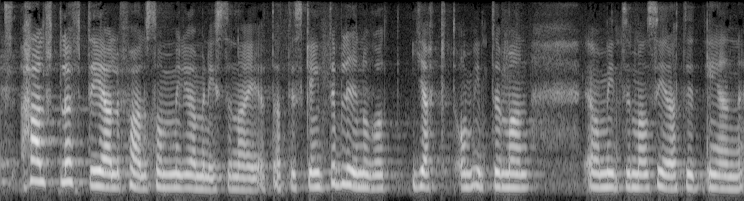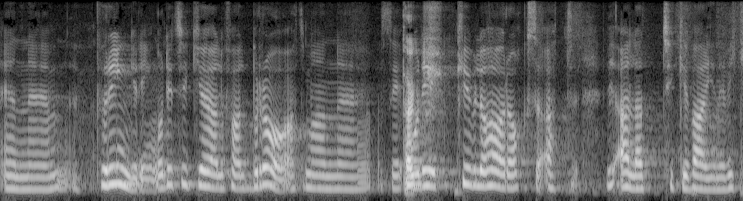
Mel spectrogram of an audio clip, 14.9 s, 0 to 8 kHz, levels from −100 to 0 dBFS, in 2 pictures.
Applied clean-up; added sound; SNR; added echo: none; none; none; none.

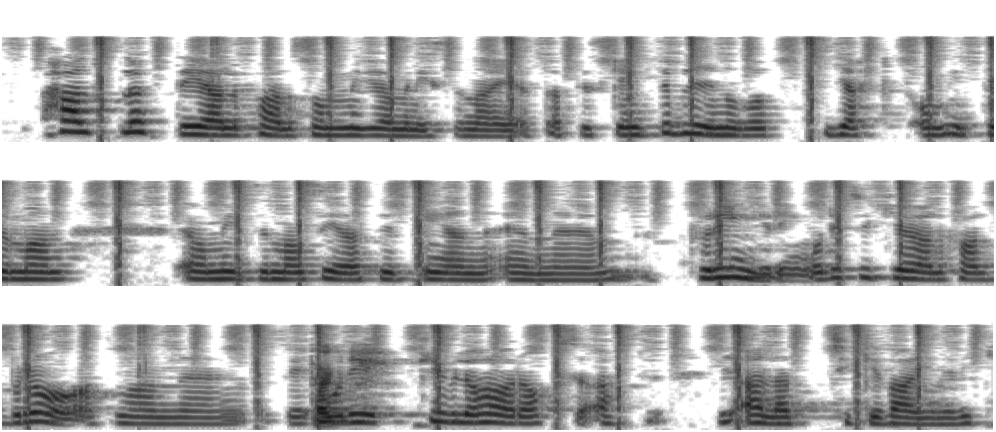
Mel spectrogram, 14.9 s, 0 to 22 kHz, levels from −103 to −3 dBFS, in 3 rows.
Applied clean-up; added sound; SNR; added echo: classical method Wiener filter.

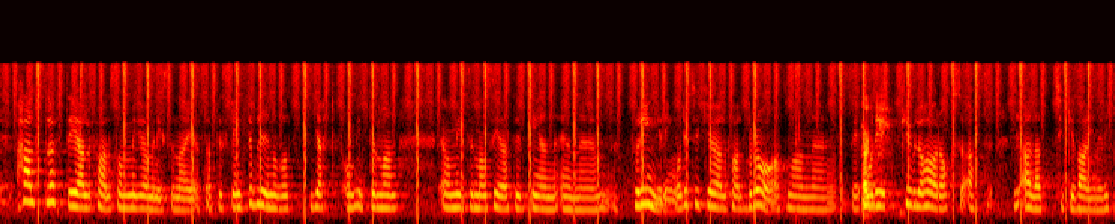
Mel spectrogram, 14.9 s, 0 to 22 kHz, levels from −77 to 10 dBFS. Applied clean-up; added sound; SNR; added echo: none; Rattle (instrument); 6 dB; none.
